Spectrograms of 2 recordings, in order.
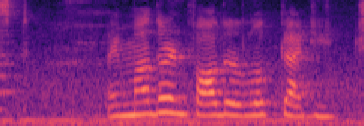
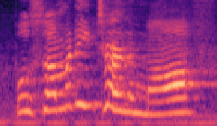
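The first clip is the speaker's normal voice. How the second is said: loud, fast, higher plea; exasperated; 4 semitones higher, 8 dB louder, faster than usual. A narrator's reading. Older brother fed up with the reciting, exasperated. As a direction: burst out at the whole table, fast.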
